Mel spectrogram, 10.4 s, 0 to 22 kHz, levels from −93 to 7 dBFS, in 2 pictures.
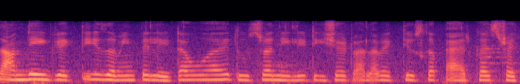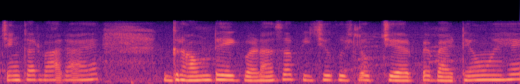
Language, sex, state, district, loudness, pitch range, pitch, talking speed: Hindi, female, Chhattisgarh, Bastar, -19 LUFS, 200-220 Hz, 210 Hz, 195 wpm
